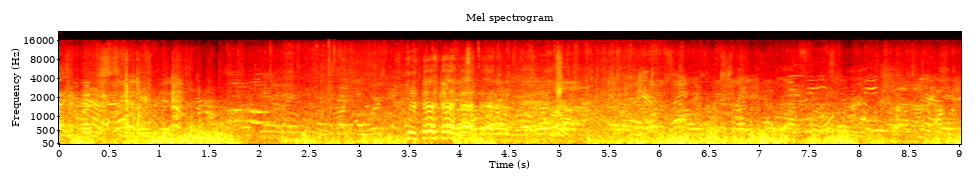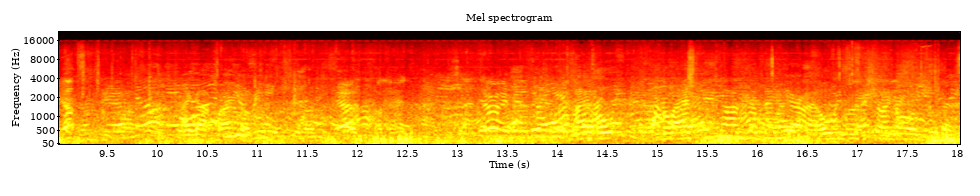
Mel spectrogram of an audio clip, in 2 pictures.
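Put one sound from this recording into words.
A crowd of men and women talk at once, close by, outdoors.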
